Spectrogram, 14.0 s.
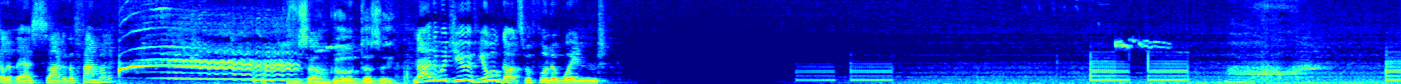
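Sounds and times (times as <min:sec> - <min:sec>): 
speech: 0:00.0 - 0:01.4, 0:02.5 - 0:06.2
telephone keypad tones of a number being dialed: 0:08.0 - 0:09.0, 0:10.9 - 0:11.9
low rumble: 0:08.9 - 0:14.0.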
